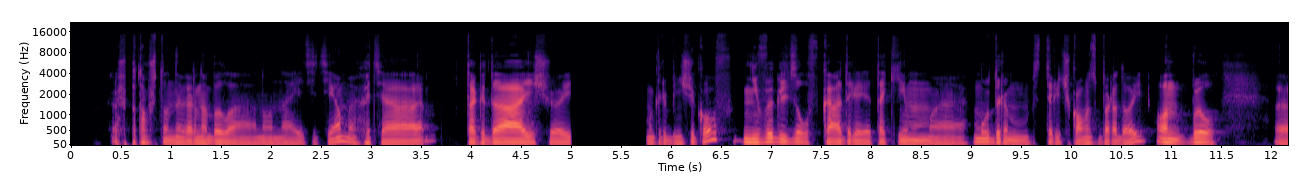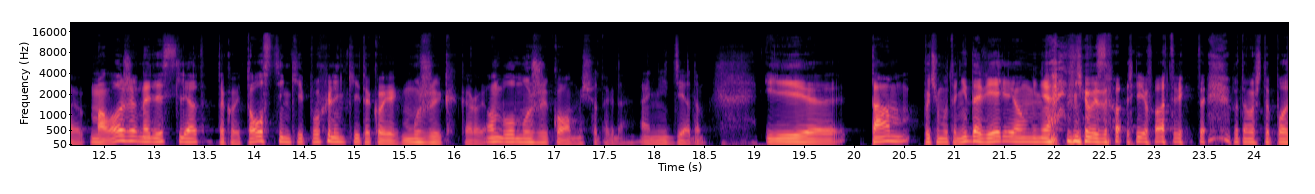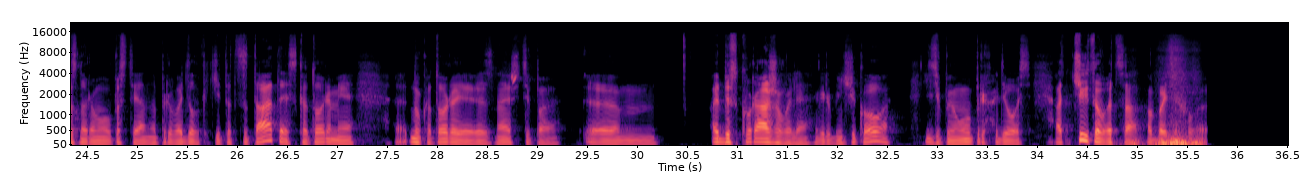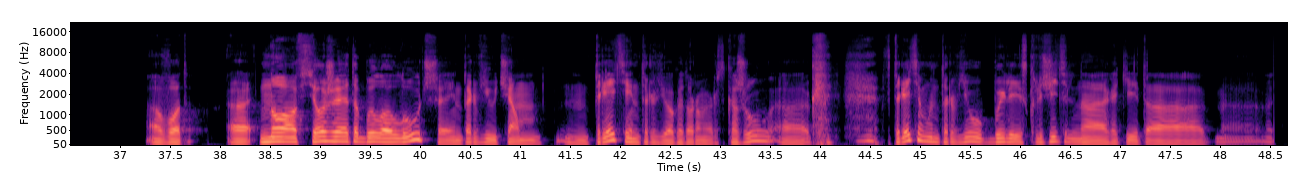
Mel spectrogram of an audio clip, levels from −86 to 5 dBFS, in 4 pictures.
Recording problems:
audio cutting out; at 5 s for 1 s and at 36 s for 1.5 s

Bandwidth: 14.5 kHz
